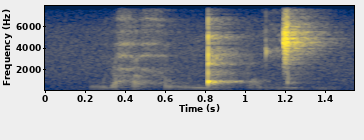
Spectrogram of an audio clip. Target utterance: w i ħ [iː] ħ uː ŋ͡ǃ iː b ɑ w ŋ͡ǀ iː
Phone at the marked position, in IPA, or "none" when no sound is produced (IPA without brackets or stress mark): i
